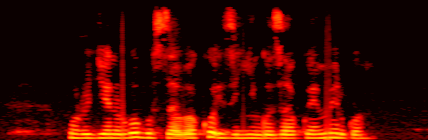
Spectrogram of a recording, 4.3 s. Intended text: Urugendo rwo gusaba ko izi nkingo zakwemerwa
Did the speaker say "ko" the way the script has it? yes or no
yes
